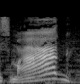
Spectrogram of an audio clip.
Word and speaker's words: Smaug: How do you spell that Smaug? – S-M-A-U-G. – Because I would say Smaug. – Smaug. – Would you say Smaug? – It's Smaug.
